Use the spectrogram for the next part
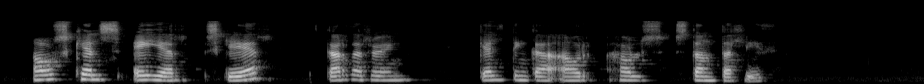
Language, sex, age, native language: Icelandic, female, 40-49, Icelandic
